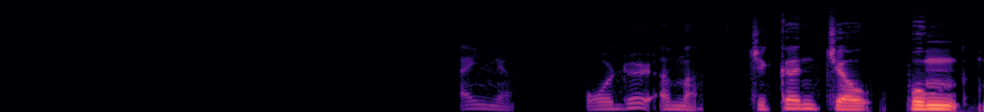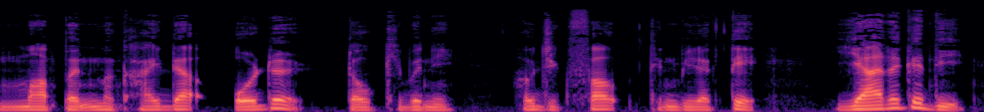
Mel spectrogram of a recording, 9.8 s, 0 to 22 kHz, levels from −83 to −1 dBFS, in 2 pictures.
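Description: The fade-in from 0.0 to 4.69 s has truncation distortion: undithered 10-bit steps sound gritty, worst until 3.86 s, showing stair-stepped waveforms and broadband spectrogram hash.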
